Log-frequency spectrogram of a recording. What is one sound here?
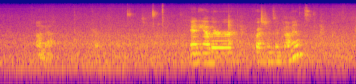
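A woman speaks calmly in a large room, heard from a distance.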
